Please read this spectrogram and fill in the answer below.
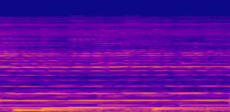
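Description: Closing instrumental bars of a song: guitar playing a slow line of low notes over steady held tones, with no singing.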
